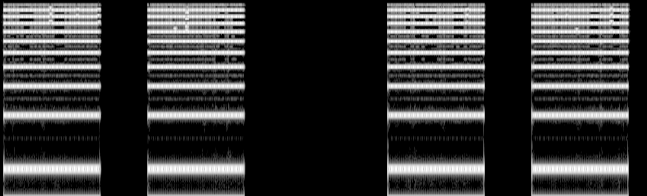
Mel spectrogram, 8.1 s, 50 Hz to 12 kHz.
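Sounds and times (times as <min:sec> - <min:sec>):
phone ringing: 0:00.0 - 0:03.1, 0:04.8 - 0:07.9.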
